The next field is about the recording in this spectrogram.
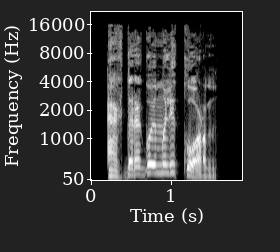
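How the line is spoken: Exclamation. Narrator (Russian): воскликнул де Сен-Эньян

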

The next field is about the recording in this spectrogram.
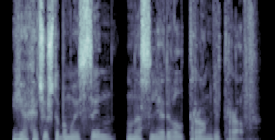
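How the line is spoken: Soft explanation. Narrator (Russian): мягко пояснила она

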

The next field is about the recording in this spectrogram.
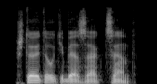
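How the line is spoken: Plain question. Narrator (Russian): спросил Фалько

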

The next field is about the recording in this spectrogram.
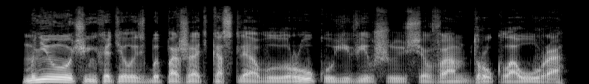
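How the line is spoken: Nearly thundering. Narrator (Russian): почти прогремел Питер

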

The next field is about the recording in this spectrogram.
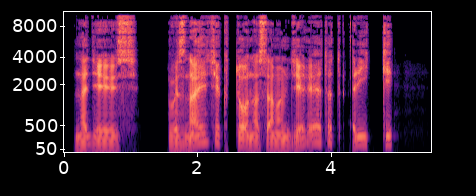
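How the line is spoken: Quiet question. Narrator (Russian): тихо спросил Квинс

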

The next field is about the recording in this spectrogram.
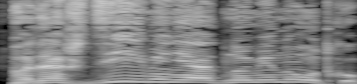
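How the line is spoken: Shout. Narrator (Russian): крикнул Квентин де Ламарку

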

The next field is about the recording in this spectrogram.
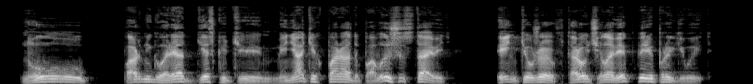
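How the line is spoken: Uncertain. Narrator (Russian): неуверенно резюмировал Фома

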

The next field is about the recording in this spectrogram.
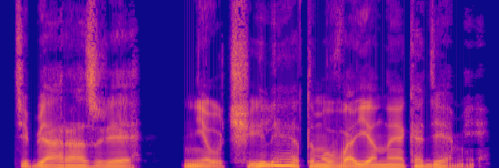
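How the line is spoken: Insinuating question. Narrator (Russian): вкрадчиво спросил он

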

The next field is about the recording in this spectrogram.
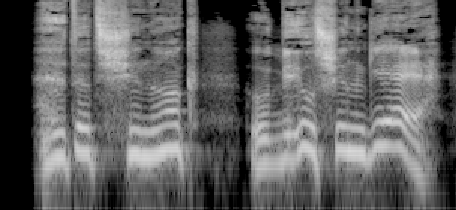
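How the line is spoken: Strangely trembling voice. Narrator (Russian): сказал лучник странно дрожащим голосом

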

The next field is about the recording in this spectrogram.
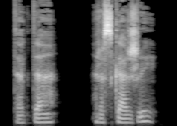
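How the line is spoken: Whisper. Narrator (Russian): шепнула она

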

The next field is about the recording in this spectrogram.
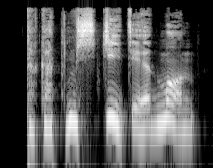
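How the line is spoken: Unhappy mother exclaiming. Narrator (Russian): воскликнула несчастная мать

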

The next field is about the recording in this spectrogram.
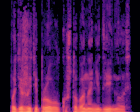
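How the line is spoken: Quiet request. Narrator (Russian): тихо попросил он

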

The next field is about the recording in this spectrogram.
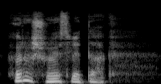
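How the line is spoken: Sighing. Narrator (Russian): вздохнула Афина

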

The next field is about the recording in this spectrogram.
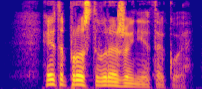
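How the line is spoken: Sighing. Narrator (Russian): вздохнул Женька

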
